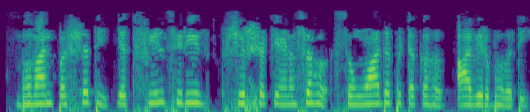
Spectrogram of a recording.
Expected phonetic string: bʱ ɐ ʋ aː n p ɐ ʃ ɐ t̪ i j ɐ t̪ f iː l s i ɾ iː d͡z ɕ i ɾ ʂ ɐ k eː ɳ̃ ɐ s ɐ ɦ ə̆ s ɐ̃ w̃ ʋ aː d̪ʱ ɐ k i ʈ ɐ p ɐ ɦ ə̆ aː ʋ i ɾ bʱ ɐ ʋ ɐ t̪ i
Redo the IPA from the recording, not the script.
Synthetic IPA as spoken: bʱ ɐ ʋ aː n p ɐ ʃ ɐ t̪ i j ɐ t̪ f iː l s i ɾ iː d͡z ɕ i ɾ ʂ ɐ k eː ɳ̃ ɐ s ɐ ɦ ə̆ s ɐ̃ w̃ ʋ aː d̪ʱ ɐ p i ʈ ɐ k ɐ ɦ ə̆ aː ʋ i ɾ bʱ ɐ ʋ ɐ t̪ i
